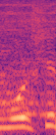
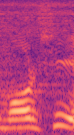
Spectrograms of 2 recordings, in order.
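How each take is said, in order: First: The first vowel is an 'u' sound. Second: The first vowel is an 'o' sound. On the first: The speaker calls it wrong. "ये मुर्शी नहीं" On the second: The speaker calls it right. "मोर्शी है"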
